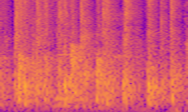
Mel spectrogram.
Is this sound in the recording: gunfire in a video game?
no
